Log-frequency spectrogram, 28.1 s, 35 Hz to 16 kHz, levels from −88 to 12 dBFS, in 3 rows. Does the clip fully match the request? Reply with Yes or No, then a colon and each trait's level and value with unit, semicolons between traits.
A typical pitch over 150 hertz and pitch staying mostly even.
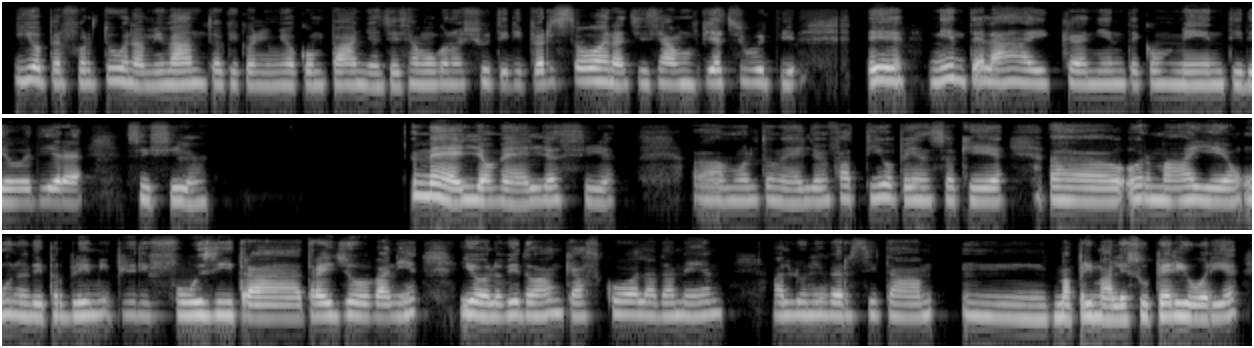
Yes: medium, 185 Hz; narrow, 1.6 semitones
